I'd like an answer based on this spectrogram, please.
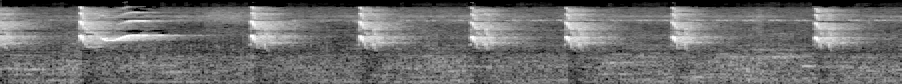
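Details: Chipmunk on a coconut tree in India giving bright, piercing chip notes roughly every half second to second. Each is short and sharply falling over a quiet background.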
